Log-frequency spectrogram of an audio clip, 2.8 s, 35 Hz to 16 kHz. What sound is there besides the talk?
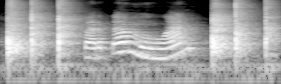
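group rhythmic clapping chant (tepuk P2K2)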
